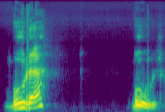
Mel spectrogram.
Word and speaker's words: Boerboel: It's pronounced Boerboel. Boerboel. Yeah. Okay. Yeah, over here in the USA, we say Boerboel.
